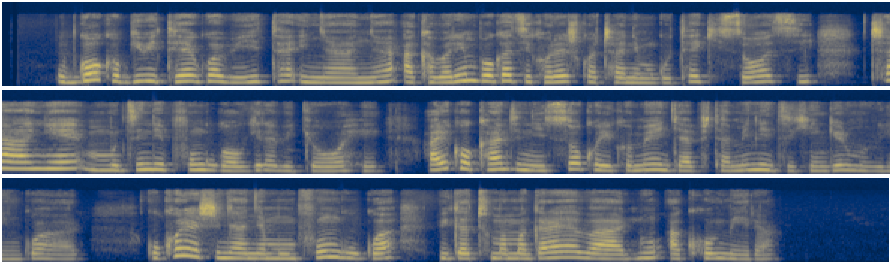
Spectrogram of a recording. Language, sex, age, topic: Rundi, female, 18-24, agriculture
